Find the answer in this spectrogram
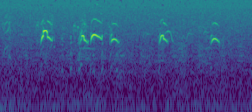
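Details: Field recording of a Pied avocet uttering quick clear piping notes, short down-curved whistles, some doubled, six calls in under four seconds against soft background noise.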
